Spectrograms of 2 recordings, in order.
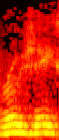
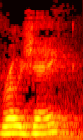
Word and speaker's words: Roger: Um and the lead author was a guy named Roier Stoop. It's spelled R O G E R but he pronounces it Roger and he'll get mad if you call him Roger.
